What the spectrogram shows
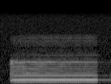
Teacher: the uvular nasal, not found in English or in any other language that I speak, but which is done, as the name suggests, on the uvular point of articulation. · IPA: ɴ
